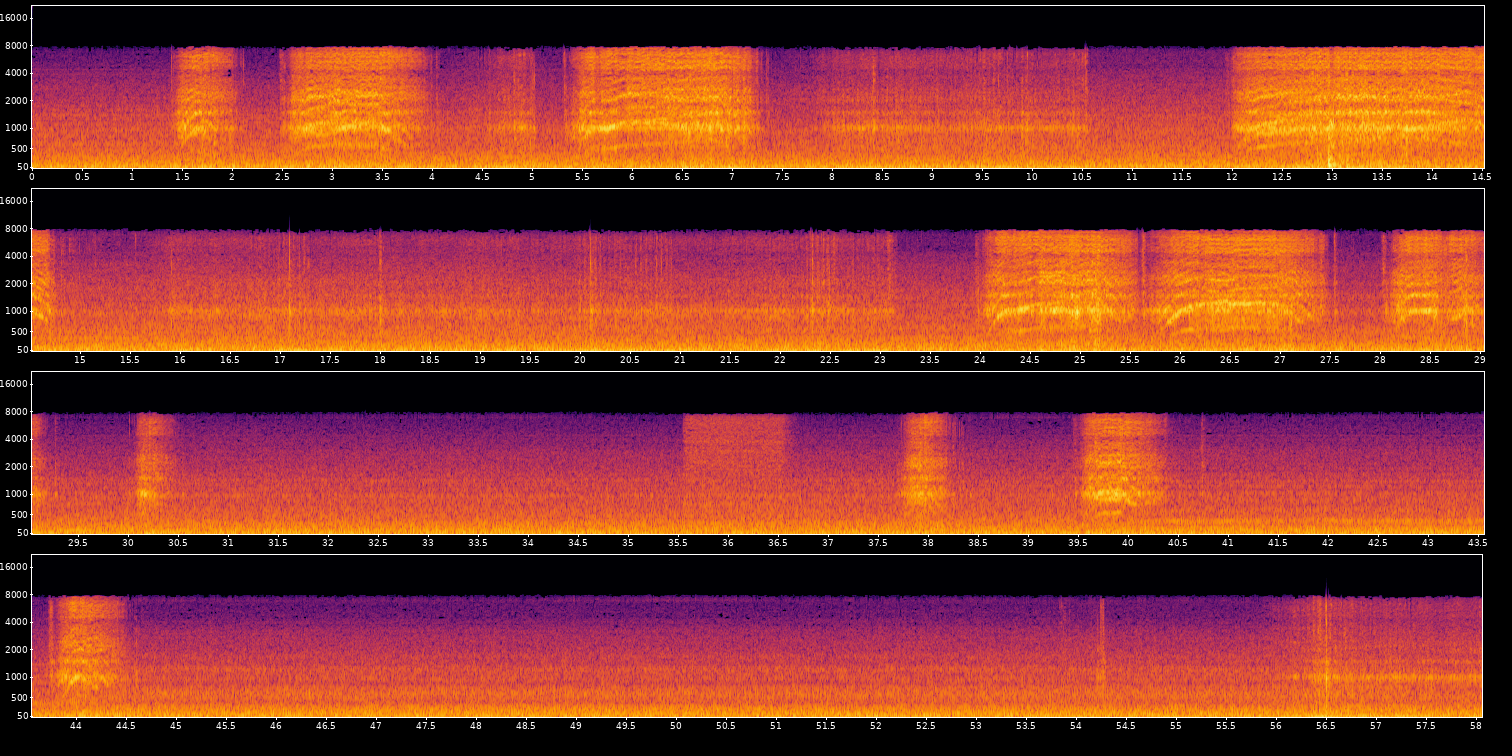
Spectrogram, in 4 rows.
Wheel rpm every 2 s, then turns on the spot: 10, 70, 40, 80, 20, 10, 130, 50, 20, 10, 20, 20, 90, 90, 40, 0, 0, 0, 0, 20, 10, 10, 10, 0, 0, 0, 0, 0, 10.
8-12 14-24 38-40 56-58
